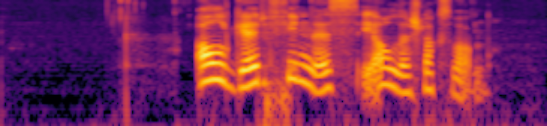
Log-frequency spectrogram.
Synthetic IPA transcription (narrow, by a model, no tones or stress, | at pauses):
ʔɑlɡəɾfɪnəsḭːʔɑləʃlɑksʋɑ̰n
